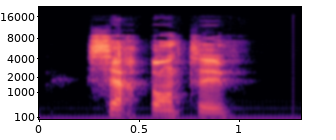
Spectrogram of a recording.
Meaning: to snake, wind (move in a winding path)
- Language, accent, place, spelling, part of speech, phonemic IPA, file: French, France, Lyon, serpenter, verb, /sɛʁ.pɑ̃.te/, LL-Q150 (fra)-serpenter.wav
